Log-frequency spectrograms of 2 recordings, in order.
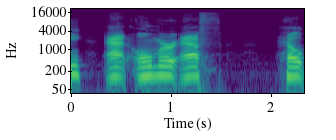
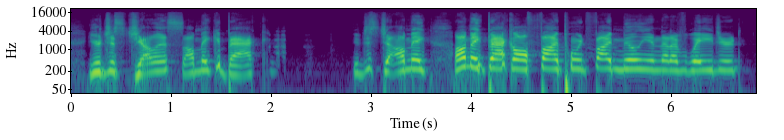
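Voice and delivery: put-on yell, much higher, louder; 8 semitones higher, 6 dB louder than usual. Imitating a man yelling at his chat, imitating someone yelling. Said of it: "now he's yelling at the chat for being jealous".

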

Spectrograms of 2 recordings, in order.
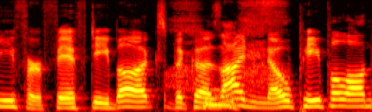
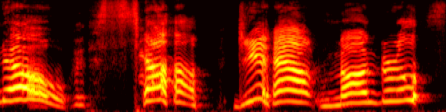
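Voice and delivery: put-on, very high, very slow, drawn-out screeching scream; 9 semitones higher than usual. Pitching a ride scene where a character with a gun screams: imitating a screaming character. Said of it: "he's screaming at us like".

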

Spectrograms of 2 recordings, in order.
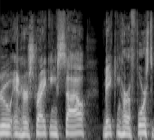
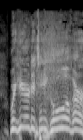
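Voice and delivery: higher-pitched taunting fighter voice; 8 semitones higher than usual. Trading quotes with another speaker: Conor McGregor impression. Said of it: "I can do a good Conor McGregor impression".

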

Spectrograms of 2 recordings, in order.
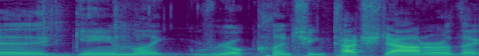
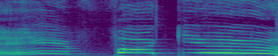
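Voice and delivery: put-on very high, very loud, shrill drunken yell; 11 dB louder than usual. Retelling a drunk fan nine rows up heckling the crowd: imitating a drunk heckler. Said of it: "Some old drunk dude".

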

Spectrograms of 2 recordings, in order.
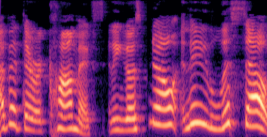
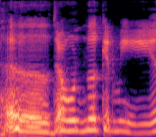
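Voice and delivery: put-on old man voice, slower; 5 dB quieter than usual. Describing an old man in a bookstore corner: imitating an old man. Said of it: "an old man in the corner being like".

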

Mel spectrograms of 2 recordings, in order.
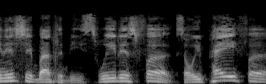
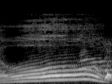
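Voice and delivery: high, loud heckler ooh. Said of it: "that ignorant person in the crowd".

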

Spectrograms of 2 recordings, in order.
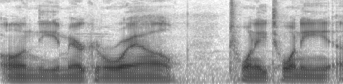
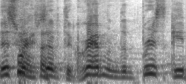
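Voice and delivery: peppy, lively, energetic, higher and louder; 8 dB louder than usual. Redoing a closing line after a flat first try: peppy delivery. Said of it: "there was some pep in that one".

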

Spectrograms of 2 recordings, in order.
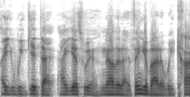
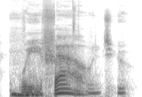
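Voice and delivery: put-on witch voice, quieter; 2 semitones higher, 9 dB quieter than usual. Voicing a witch outside a window calling to Sailor: voicing a witch. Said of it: "one of the witches is outside her window saying".

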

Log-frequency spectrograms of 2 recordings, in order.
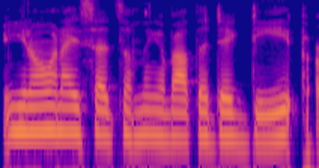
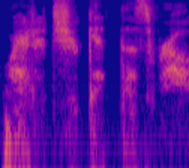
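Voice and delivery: hushed, barely voiced whisper. Retelling how Kevin quietly asked you about something you were wearing the other day, whispering. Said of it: "he whispers to me".

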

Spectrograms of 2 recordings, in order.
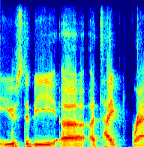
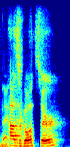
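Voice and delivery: courteous, polite, pitched-up customer-service voice; 7 semitones higher than usual. Speaker shows how he talks to a police officer, in customer service voice. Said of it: "put my customer service voice on".

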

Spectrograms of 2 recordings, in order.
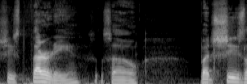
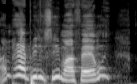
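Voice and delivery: voice breaking up and cracking, very high; 13 semitones higher, 4 dB louder than usual. Answering another speaker during a teasing argument, voice cracking. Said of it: "Why is your voice cracking so bad?".

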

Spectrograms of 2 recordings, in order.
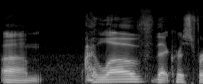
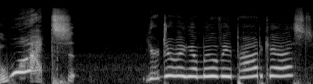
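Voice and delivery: very high, loud, drawn-out outraged disbelief; 5 dB louder than usual. Imitating a listener in their car reacting to the news: imitating a listener screaming. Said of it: "You're probably screaming in your car".

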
